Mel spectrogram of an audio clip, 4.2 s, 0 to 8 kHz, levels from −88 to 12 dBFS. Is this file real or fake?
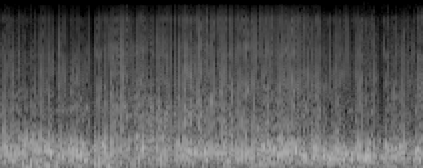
fake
